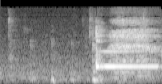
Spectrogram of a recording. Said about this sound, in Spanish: Los teléfonos suenan hasta ahora, no se crean.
